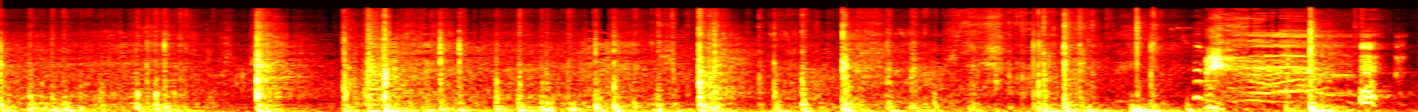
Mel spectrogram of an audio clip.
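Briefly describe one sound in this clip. Skateboard wheels roll and clatter on a wooden ramp.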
